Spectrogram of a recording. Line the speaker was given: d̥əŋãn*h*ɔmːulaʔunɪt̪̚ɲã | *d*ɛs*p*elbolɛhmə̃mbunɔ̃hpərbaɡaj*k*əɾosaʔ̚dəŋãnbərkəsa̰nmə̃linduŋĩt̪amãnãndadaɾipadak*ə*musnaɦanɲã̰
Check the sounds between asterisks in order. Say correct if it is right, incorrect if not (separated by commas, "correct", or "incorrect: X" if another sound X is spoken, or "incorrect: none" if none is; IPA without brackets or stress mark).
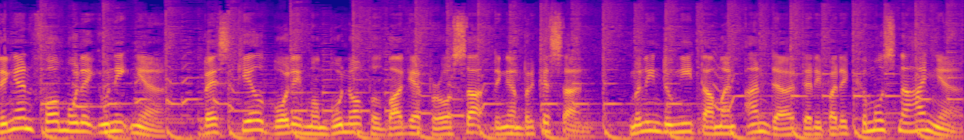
incorrect: f, incorrect: b, incorrect: k, incorrect: p, correct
